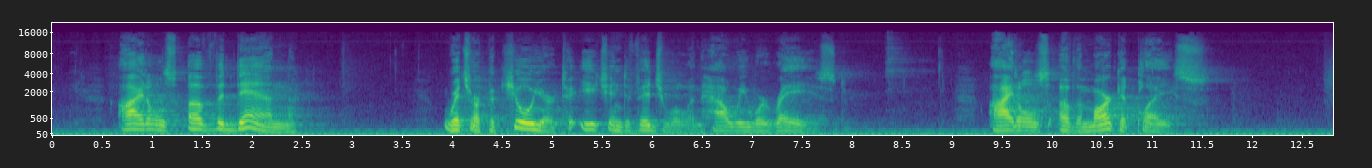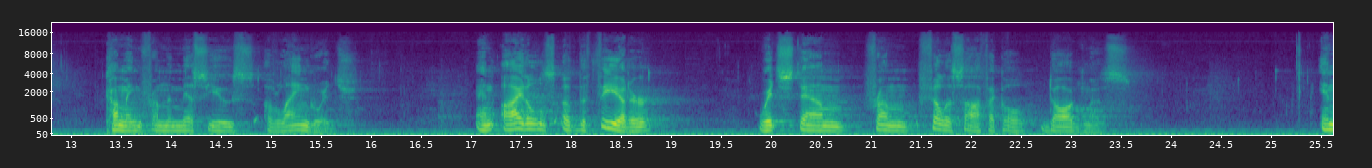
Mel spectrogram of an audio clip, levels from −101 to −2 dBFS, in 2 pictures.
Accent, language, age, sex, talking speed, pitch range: American, English, 60-79, male, 85 wpm, 110-140 Hz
